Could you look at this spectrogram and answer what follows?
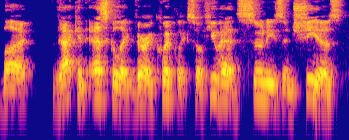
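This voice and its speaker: A man of ordinary pitch hosts an interview, working through a long question. He talks hesitantly, with frequent fillers and restarts as he builds his point. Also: brisk. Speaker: interviewer, channel host.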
